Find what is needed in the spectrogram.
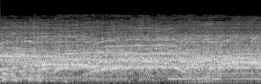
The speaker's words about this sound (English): Listen, the crowd's gonna go nuts.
